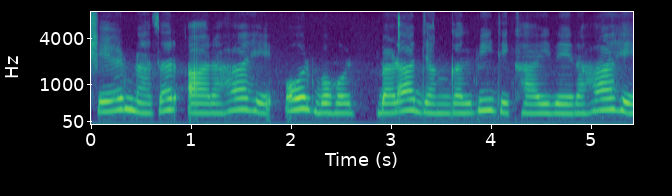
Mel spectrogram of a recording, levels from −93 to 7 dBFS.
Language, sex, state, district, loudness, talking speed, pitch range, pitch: Hindi, female, Madhya Pradesh, Bhopal, -21 LUFS, 155 wpm, 210-265 Hz, 225 Hz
